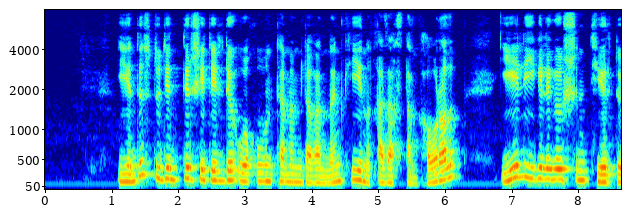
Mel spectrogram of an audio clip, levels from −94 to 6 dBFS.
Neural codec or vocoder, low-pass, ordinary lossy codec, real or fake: none; none; none; real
